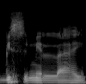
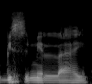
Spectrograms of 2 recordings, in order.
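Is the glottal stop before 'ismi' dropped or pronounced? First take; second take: dropped; dropped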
